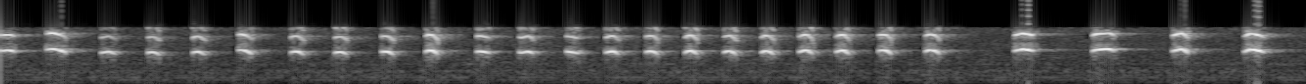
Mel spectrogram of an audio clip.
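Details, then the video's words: Pet parrot singing to a dog indoors; a rapid run of about twenty short whistled hoots, then slower, spaced notes, with faint clicks near the end. "Parrot singing to a dog"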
